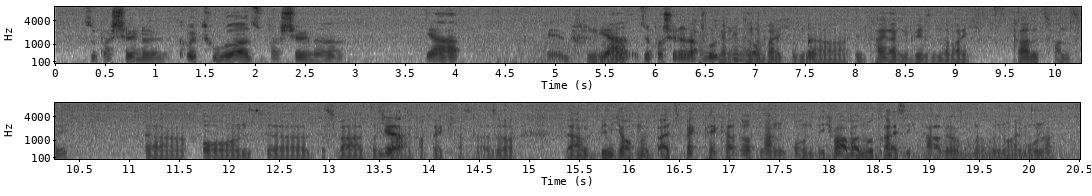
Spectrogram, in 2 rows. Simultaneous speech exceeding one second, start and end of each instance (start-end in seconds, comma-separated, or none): 6.4-7.7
